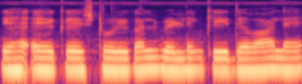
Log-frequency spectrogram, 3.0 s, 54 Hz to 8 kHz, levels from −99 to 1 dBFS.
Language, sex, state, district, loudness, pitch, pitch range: Hindi, male, Chhattisgarh, Bilaspur, -11 LUFS, 125 Hz, 125-130 Hz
